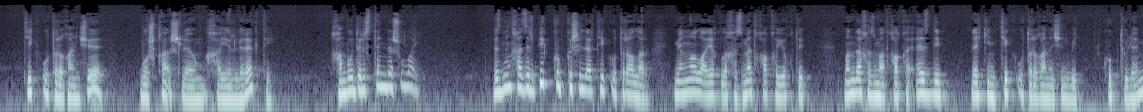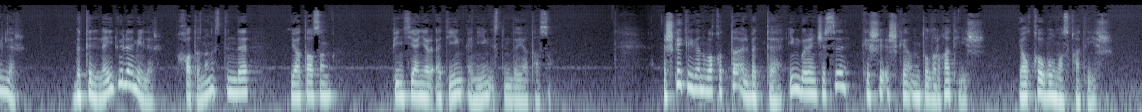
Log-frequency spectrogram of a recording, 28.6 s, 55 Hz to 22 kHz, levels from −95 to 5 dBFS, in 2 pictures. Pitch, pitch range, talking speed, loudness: 125 Hz, 110-150 Hz, 120 wpm, -20 LUFS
